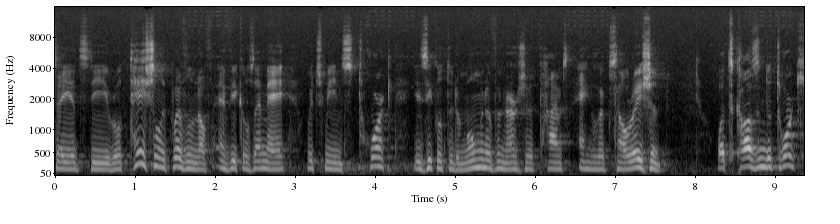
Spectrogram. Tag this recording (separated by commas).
Speech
